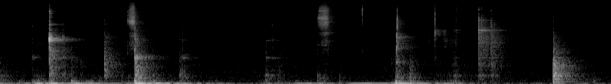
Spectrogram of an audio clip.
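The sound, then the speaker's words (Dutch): A bottle of hoppy pilsner-style lager beer from De Bebaarde Brouwer being opened: a series of sharp metallic clicks and clinks spread over several seconds, with brief bright hissy bursts between them and no one speaking. “Dus we maken hem open.”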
